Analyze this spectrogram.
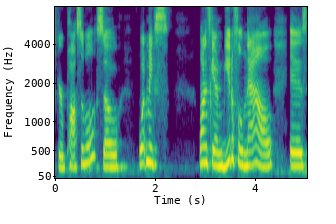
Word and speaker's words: Wanuskewin: is the valley where Wanuskewin, or Wanuskewin, if you say it properly in Cree, is situated.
